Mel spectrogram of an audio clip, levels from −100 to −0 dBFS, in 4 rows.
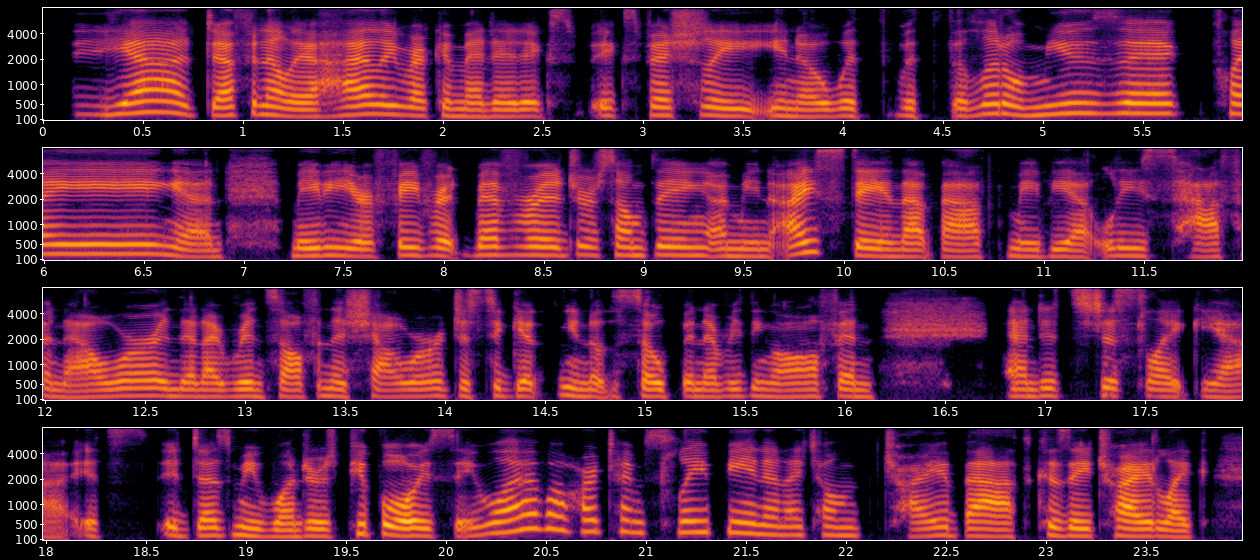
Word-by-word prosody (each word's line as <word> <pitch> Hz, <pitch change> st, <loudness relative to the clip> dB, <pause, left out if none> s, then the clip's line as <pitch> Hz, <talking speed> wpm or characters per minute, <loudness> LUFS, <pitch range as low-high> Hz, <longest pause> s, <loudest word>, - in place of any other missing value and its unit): Yeah, 255 Hz, +4 st, +3 dB
definitely 210 Hz, -2 st, +2 dB
I 180 Hz, -, +4 dB
highly 230 Hz, +4 st, +3 dB
recommend 190 Hz, -4 st, -2 dB
it. 180 Hz, 0 st, 0 dB
Escp -, -, -13 dB, 0.2 s
especially, 205 Hz, -3 st, -2 dB
you 195 Hz, -, -2 dB
know, 175 Hz, -1 st, -1 dB
with 190 Hz, +1 st, -3 dB, 0.2 s
with 195 Hz, -2 st, -7 dB
the 195 Hz, -, -3 dB
little 240 Hz, +2 st, +1 dB
music 255 Hz, +2 st, +2 dB, 0.2 s
playing 245 Hz, -2 st, +3 dB
and 170 Hz, -1 st, -3 dB, 0.3 s
maybe 200 Hz, +1 st, +1 dB
your 190 Hz, -3 st, +2 dB
favorite 205 Hz, +1 st, +1 dB
beverage 215 Hz, -1 st, +1 dB
or 220 Hz, -, -1 dB
something. 210 Hz, 0 st, -1 dB
I 180 Hz, -, -2 dB
mean, 185 Hz, -1 st, -5 dB
I 270 Hz, -, +6 dB
stay 200 Hz, -9 st, +2 dB
in 180 Hz, -, -2 dB
that 175 Hz, -1 st, 0 dB
bath 170 Hz, -2 st, -1 dB
maybe 180 Hz, -1 st, -3 dB
at 165 Hz, -, -5 dB
least 195 Hz, -1 st, -3 dB
half 170 Hz, 0 st, -4 dB
an 170 Hz, -, -7 dB
hour, 175 Hz, +5 st, -1 dB
and 190 Hz, -1 st, 0 dB
then 180 Hz, -1 st, -2 dB
I -, -, +2 dB
rinse 180 Hz, 0 st, -1 dB
off 175 Hz, +1 st, -2 dB
in 195 Hz, -, -7 dB
the 180 Hz, -, -2 dB
shower 180 Hz, +3 st, -3 dB
just 180 Hz, -2 st, -7 dB
to 200 Hz, -, -3 dB
get, 185 Hz, 0 st, -1 dB
you 205 Hz, -3 st, -1 dB
know, 180 Hz, -, -4 dB
the 175 Hz, -, -17 dB
soap 180 Hz, -1 st, +1 dB
and 180 Hz, -1 st, -3 dB
everything 180 Hz, +2 st, -6 dB
off 175 Hz, +2 st, -3 dB
and 175 Hz, -3 st, -2 dB, 0.7 s
and 185 Hz, 0 st, -2 dB
it's 195 Hz, -1 st, -5 dB
just 195 Hz, -1 st, -1 dB
like, 175 Hz, -1 st, -4 dB
yeah, 165 Hz, -2 st, -5 dB
it's -, -, -8 dB
it 190 Hz, -, -3 dB
does 200 Hz, +1 st, +1 dB
me 210 Hz, -4 st, +1 dB
wonders. 180 Hz, +1 st, 0 dB
People 250 Hz, -5 st, +3 dB
always 195 Hz, -2 st, +7 dB
say, 200 Hz, -, -4 dB
"Well, 260 Hz, +4 st, 0 dB
I 295 Hz, -, +6 dB
have 380 Hz, +1 st, +2 dB
a 360 Hz, -3 st, +2 dB
hard 305 Hz, -1 st, -1 dB
time 305 Hz, -3 st, -5 dB
sleeping," 280 Hz, -2 st, 0 dB
and 225 Hz, -1 st, -1 dB
I 215 Hz, -, -3 dB
tell 215 Hz, 0 st, -5 dB
'em, 205 Hz, -, -7 dB
"Try 180 Hz, +1 st, -5 dB
a 210 Hz, +2 st, -1 dB
bath," 185 Hz, -3 st, +4 dB
'cause 205 Hz, -, 0 dB
they 195 Hz, -1 st, +4 dB
try 190 Hz, -1 st, +6 dB
like 165 Hz, -3 st, 0 dB
195 Hz, 215 wpm, -24 LUFS, 180-220 Hz, 0.7 s, always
